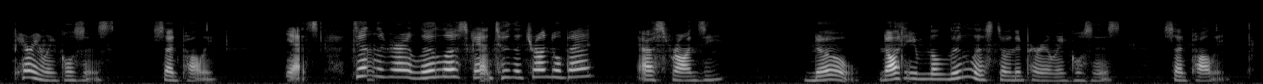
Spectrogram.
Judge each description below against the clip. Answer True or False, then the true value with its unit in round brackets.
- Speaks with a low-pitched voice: False (240 Hz)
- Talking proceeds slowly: True (120 wpm)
